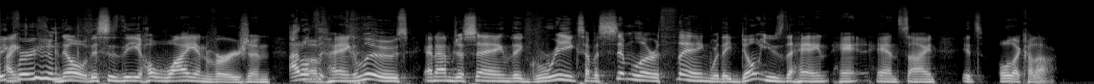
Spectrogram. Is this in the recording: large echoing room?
no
